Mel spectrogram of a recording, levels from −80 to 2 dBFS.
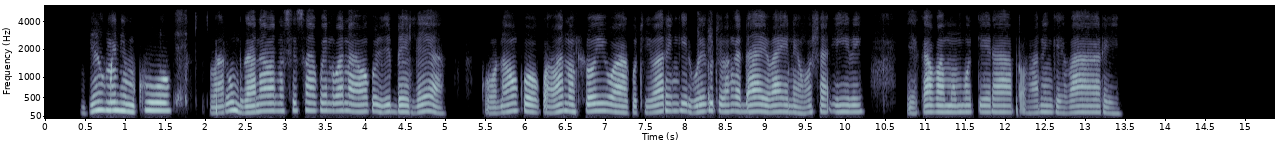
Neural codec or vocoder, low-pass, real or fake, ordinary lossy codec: none; 5.4 kHz; real; Opus, 16 kbps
